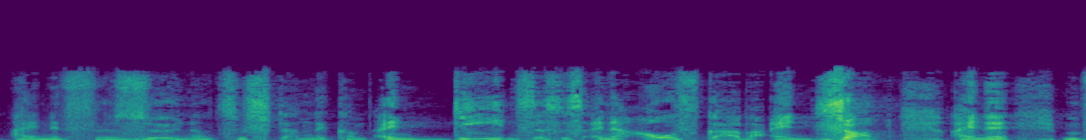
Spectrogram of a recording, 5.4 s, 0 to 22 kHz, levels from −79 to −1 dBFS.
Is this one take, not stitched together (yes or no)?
yes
